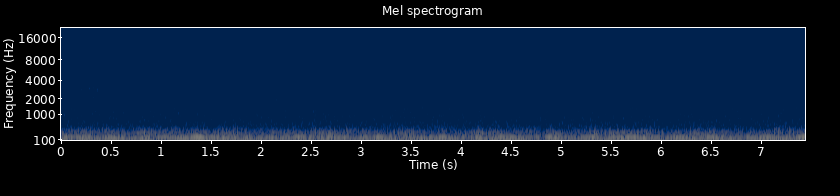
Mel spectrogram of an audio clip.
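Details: Steady low purr of a domestic cat enjoying being petted, unbroken throbbing rumble across the whole stretch.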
